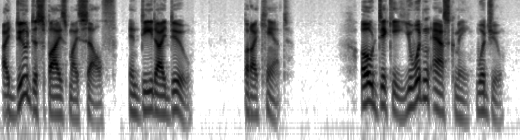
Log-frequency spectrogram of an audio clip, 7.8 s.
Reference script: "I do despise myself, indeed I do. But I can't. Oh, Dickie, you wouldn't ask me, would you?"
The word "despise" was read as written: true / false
true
